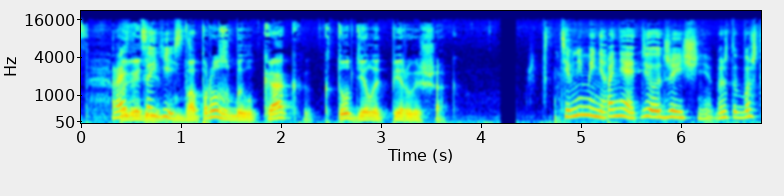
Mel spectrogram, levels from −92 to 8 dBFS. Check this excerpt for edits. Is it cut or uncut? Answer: cut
